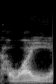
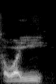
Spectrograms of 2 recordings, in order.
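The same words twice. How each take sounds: First: It is said the usual mainland way. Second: It is said the local island way. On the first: "you're not pronouncing it Hawaii anymore" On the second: "It's Hawaii"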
